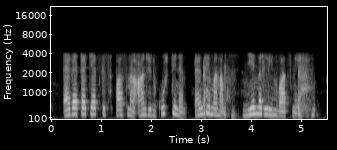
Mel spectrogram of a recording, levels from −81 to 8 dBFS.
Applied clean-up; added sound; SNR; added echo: none; Cough; 14 dB; none.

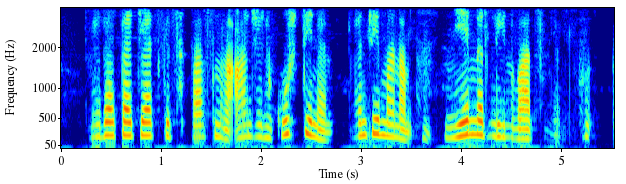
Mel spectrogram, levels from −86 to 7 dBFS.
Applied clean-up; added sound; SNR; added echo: neural separator model SepFormer WHAM!.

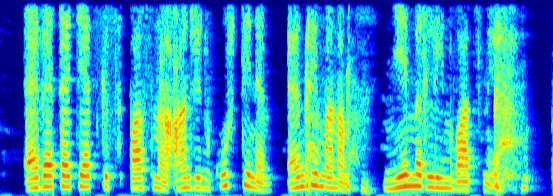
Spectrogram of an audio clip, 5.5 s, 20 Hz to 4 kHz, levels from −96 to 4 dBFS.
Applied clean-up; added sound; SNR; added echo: classical method log-MMSE.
